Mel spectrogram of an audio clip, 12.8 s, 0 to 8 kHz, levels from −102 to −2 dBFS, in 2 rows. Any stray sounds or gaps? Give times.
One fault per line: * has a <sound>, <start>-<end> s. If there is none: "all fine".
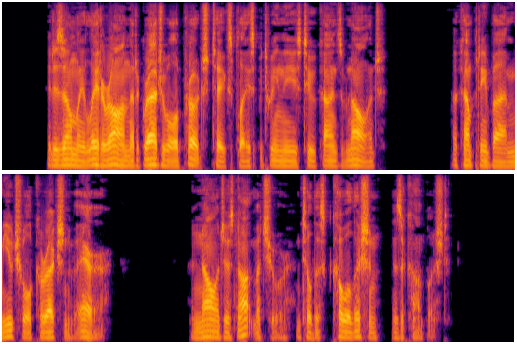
all fine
